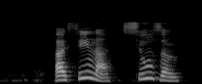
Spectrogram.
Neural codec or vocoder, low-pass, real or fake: codec, 16 kHz, 1 kbps, FunCodec, trained on Chinese and English, 50 frames a second; 7.2 kHz; fake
